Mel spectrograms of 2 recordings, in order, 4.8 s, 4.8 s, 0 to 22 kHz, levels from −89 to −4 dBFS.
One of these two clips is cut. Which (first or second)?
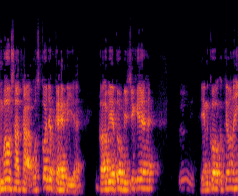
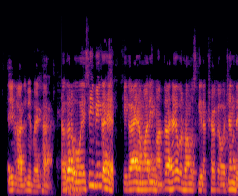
second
